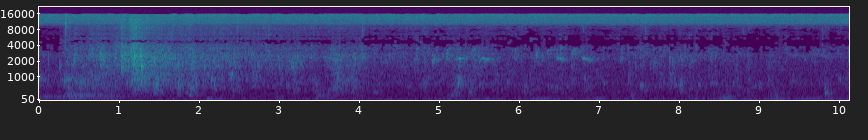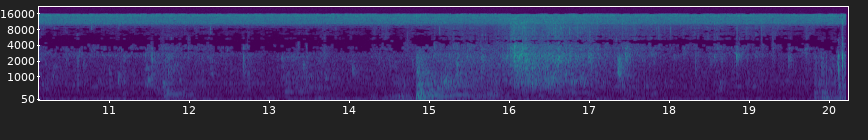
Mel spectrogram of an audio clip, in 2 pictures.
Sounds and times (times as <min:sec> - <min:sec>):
Stream: 0:00.0 - 0:20.2.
